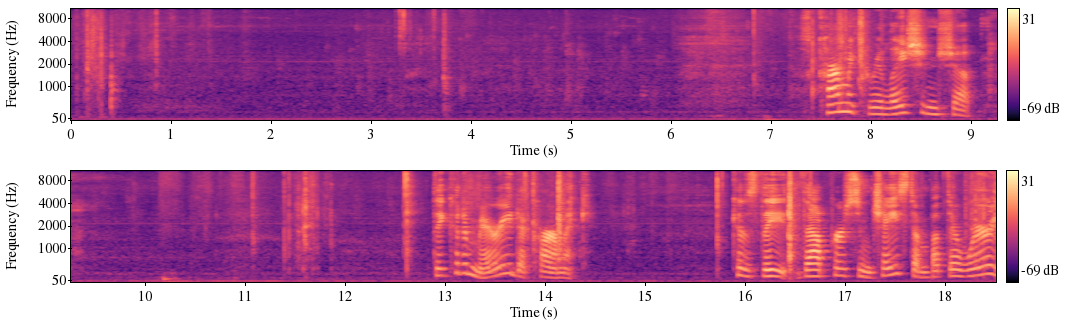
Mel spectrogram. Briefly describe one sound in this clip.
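Cards shuffle and slap softly in a woman's hands.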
